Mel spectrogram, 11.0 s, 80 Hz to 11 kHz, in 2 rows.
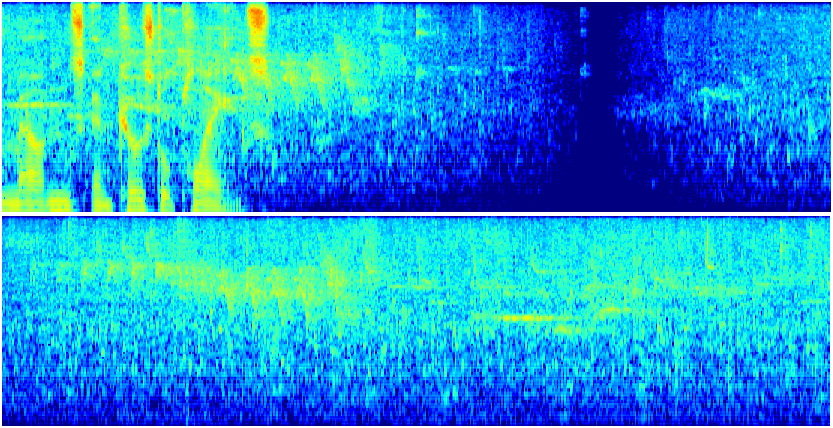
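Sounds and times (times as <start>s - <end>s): faint outdoor ambience: 0.0s - 2.8s.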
